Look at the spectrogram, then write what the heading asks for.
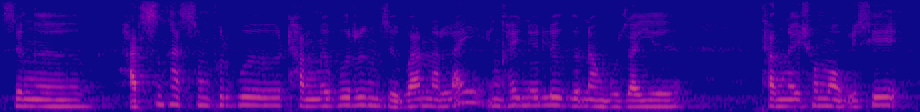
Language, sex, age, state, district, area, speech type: Bodo, female, 30-45, Assam, Kokrajhar, rural, spontaneous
